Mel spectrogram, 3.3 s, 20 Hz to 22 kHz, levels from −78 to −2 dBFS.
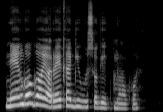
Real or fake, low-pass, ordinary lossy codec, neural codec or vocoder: fake; none; none; codec, 44.1 kHz, 7.8 kbps, Pupu-Codec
